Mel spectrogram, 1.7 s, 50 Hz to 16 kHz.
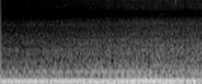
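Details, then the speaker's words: Mazda RX-8 rotary on light load near stop signs, coils a couple thousand miles old, plugs and wires unchanged: steady low drone sagging as if about to stall; random misfire/fuel cut above about 50% throttle, owner suspects ignition, possibly fuel. "shift to recover it sometimes sometimes i can't just stalls out it seems like an ignition thing but it could be fuel another stop sign did it again another misfire"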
